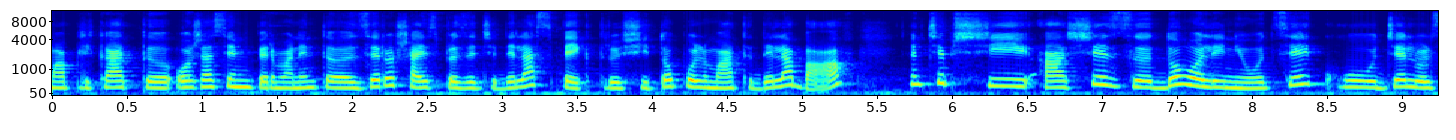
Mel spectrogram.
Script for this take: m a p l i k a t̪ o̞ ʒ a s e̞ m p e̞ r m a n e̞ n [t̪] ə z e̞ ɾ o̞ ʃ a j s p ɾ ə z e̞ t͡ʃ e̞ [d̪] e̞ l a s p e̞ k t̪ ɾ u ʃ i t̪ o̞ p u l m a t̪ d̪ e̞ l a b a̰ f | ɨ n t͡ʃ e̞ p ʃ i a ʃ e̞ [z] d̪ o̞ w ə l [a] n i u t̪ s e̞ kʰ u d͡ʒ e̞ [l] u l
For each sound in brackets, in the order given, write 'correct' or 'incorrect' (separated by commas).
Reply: correct, correct, correct, incorrect, correct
